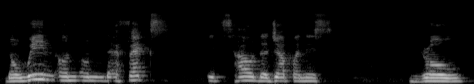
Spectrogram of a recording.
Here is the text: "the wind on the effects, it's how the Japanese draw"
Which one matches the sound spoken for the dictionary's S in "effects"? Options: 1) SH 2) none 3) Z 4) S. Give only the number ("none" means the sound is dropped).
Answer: 4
